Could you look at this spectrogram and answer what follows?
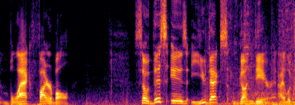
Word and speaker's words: Iudex: deep production and black Fireball so this is udex Gund Deere and I looked it up it is properly pronounced udex which stands for judge I guess you could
